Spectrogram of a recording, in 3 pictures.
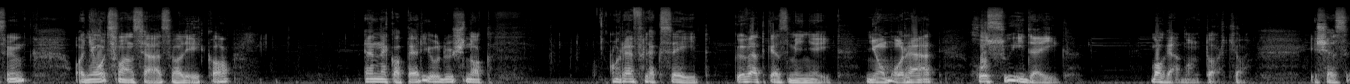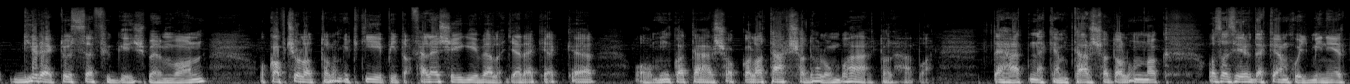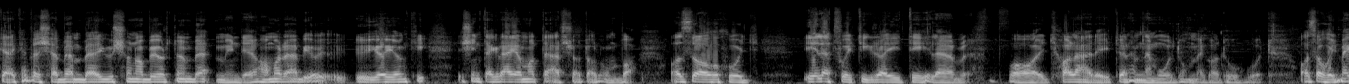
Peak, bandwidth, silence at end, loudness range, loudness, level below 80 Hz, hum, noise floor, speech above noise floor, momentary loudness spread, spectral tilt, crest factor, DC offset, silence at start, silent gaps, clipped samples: -10 dBFS; 15.5 kHz; 0 s; 4 LU; -23 LUFS; -42 dBFS; none; -53 dBFS; 30 dB; 11 LU; -5.5 dB/octave; 12 dB; under 0.1%; 0 s; none; under 0.1%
